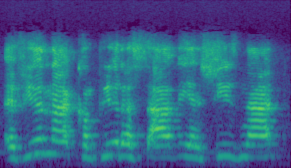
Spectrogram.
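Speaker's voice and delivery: ordinary talk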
